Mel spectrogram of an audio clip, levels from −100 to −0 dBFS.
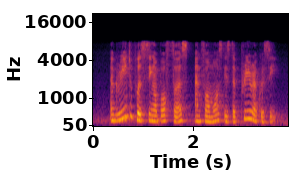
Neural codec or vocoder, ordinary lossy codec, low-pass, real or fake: codec, 16 kHz, 0.4 kbps, LongCat-Audio-Codec; none; none; fake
